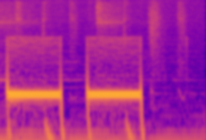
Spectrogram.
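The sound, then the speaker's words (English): Two steady electronic ring tones pulse in quick succession, the double burst of a phone line ringing out as the Zoo Crew radio show calls back a listener in a Longitude ticket contest, loud with a faint line hiss afterward. “We said, if we give you a call back, all you have to do is answer the phone saying, "I love spin and I want to go to Longitude."”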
